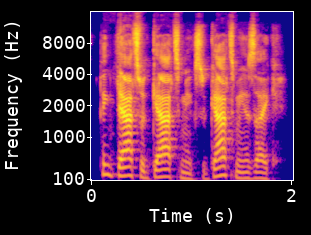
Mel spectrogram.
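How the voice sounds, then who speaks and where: Bright-voiced man, halting and reflective. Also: on the high side, animated. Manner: halting, repeats words as he searches for thoughts. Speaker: co-host of a reaction channel. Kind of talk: casual reflective discussion.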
